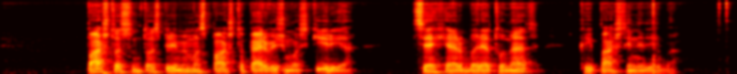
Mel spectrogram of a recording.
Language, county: Lithuanian, Alytus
